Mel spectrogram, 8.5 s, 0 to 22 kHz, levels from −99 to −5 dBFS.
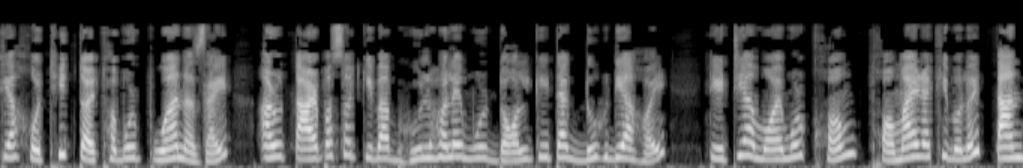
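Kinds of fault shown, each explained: AAC compression: The speech sounds dull and smeared, with a warbling, fizzy texture on sibilants, and nothing reaches above 11.4 kHz. A spectrogram shows a flat ceiling there throughout, likely from AAC-LC coding at a low bitrate around 32 kbps.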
